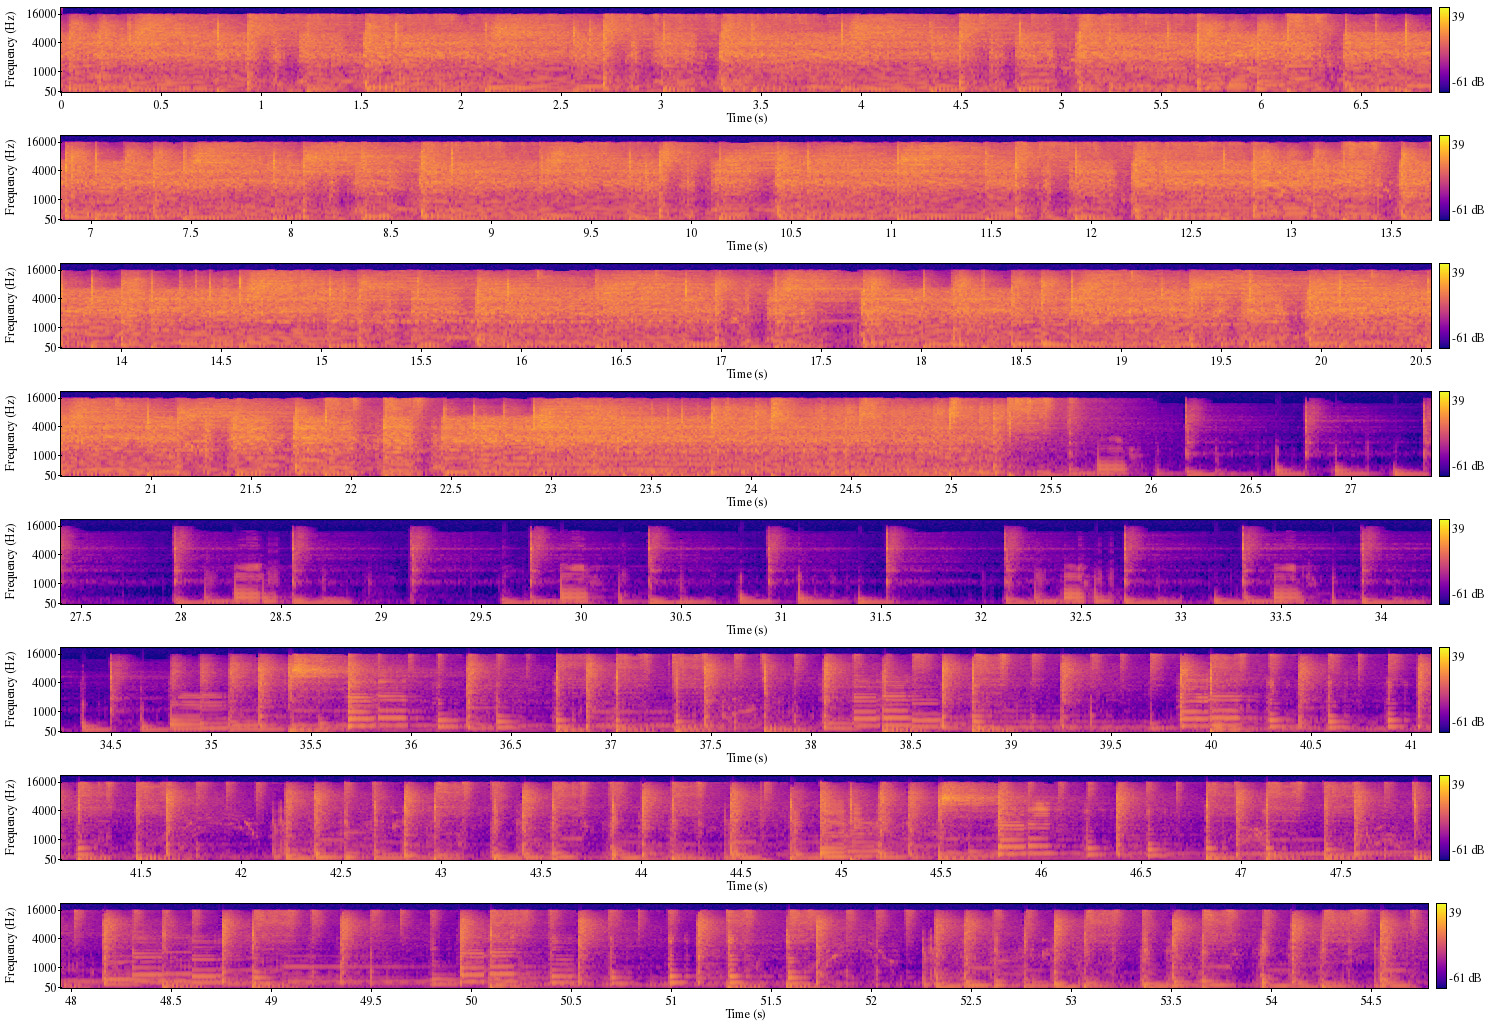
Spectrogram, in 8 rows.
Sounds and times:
Electric guitar: 0.0s - 29.0s, 29.6s - 54.7s.

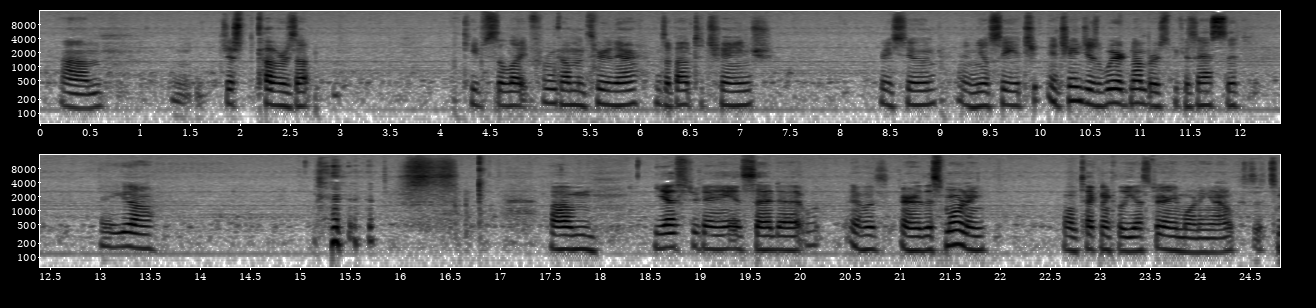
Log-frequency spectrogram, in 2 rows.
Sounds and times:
Speech: 4.2s - 7.3s, 8.4s - 12.0s, 13.0s - 13.6s, 18.6s - 21.9s, 22.6s - 24.8s.

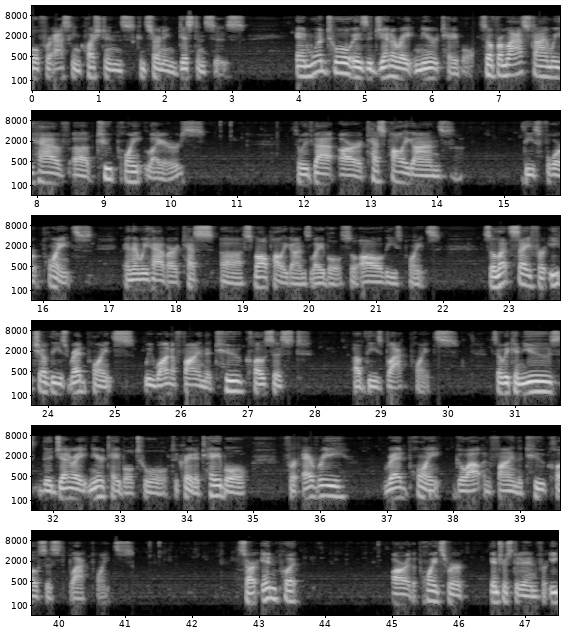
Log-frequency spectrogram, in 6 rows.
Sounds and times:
Speech: 0.0s - 3.3s, 4.0s - 10.6s, 11.8s - 14.4s, 15.3s - 22.0s, 22.6s - 28.0s, 28.6s - 36.4s, 37.0s - 41.2s, 42.7s - 43.7s, 45.0s - 47.4s.

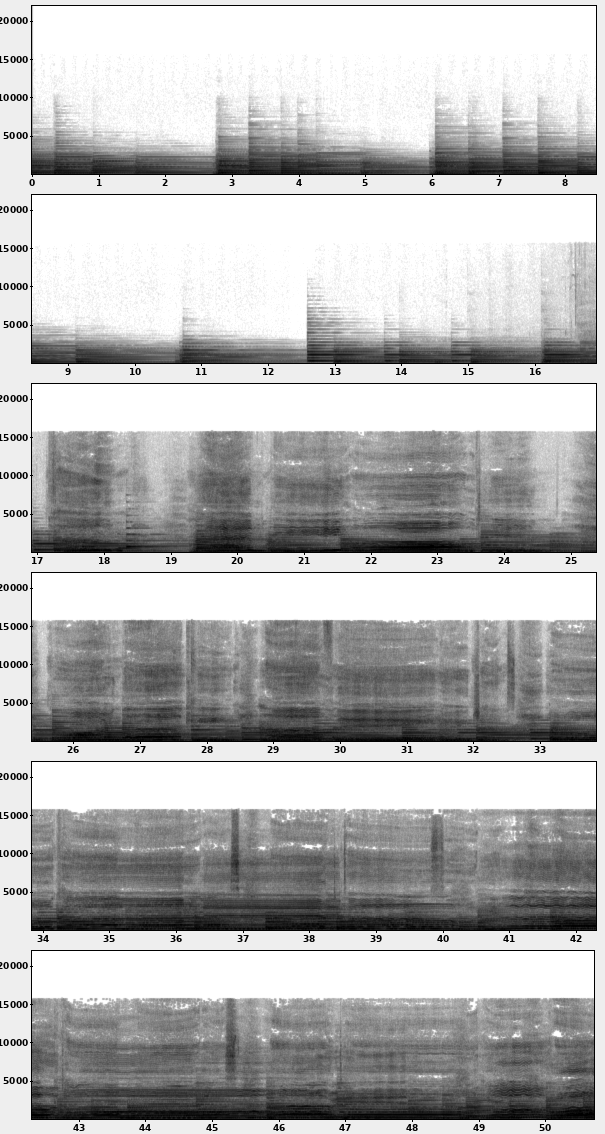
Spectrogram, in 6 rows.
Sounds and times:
Music: 0.0s - 50.7s.

